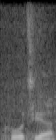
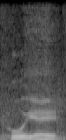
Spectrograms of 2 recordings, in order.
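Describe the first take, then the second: First: The T sounds in the name are clear. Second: The T sounds in the name are soft. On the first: "that's the proper way you should say it, and you must pronounce the T's" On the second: "I say Courtier"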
